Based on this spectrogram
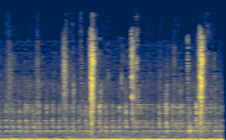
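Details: Refrigerator freezer evaporator fan running with a loud steady hum, buzzy edge and faint flutter; fan was very loose and noisy, replaced.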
